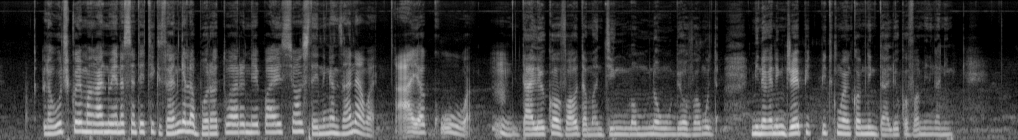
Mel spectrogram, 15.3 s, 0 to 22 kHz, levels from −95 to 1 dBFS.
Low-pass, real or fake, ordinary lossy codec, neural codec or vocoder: none; fake; none; vocoder, 48 kHz, 128 mel bands, Vocos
